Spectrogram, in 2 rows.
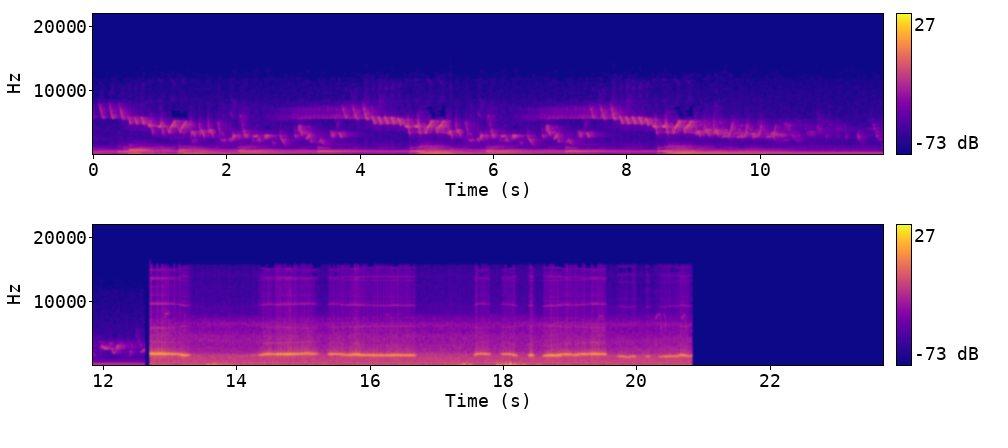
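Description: Instrumental background music with a repeating high, falling melody. About 13 seconds in it cuts to a much louder steady rushing noise, over which a person whistles a wavering tune. This stops abruptly near the end.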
